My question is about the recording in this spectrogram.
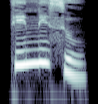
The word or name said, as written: ತಿನ್ನಿಸು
